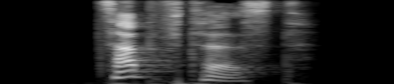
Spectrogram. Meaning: inflection of zapfen: 1. second-person singular preterite 2. second-person singular subjunctive II
- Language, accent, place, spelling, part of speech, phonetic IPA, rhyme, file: German, Germany, Berlin, zapftest, verb, [ˈt͡sap͡ftəst], -ap͡ftəst, De-zapftest.ogg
